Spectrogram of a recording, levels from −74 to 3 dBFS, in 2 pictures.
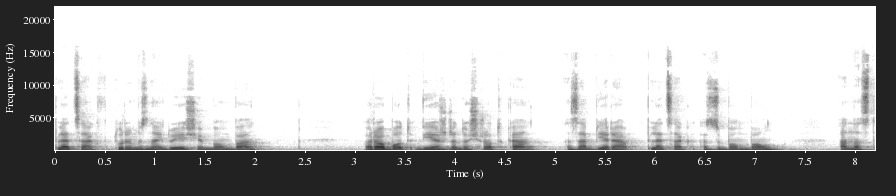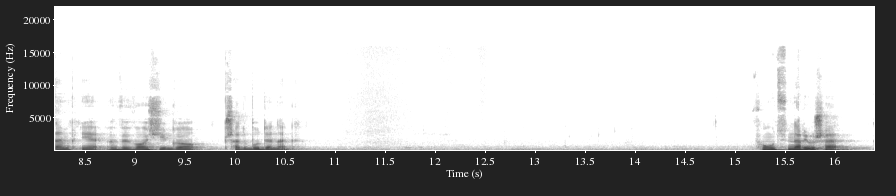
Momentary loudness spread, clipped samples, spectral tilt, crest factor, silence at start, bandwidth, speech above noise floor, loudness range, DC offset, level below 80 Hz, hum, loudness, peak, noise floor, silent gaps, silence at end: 9 LU; under 0.1%; -6.5 dB/octave; 22 dB; 0 s; 15.5 kHz; 30 dB; 9 LU; under 0.1%; -56 dBFS; none; -25 LUFS; -4 dBFS; -55 dBFS; none; 0.15 s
